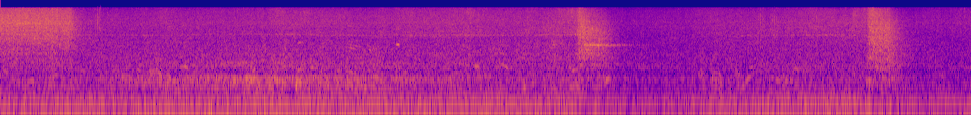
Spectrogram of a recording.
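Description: A steam locomotive lets out loud hissing bursts of steam.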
